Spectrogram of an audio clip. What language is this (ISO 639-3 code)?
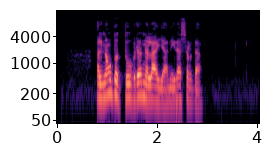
cat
